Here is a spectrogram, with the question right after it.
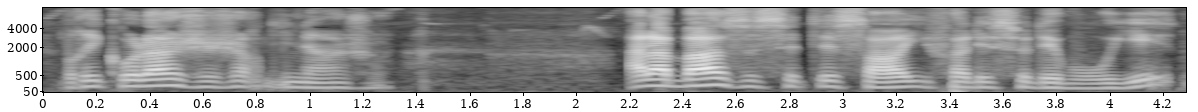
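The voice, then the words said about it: Pleasant local regional accent. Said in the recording (French): “À la voix, ça s'entendait ... C'est un, joli accent.”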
